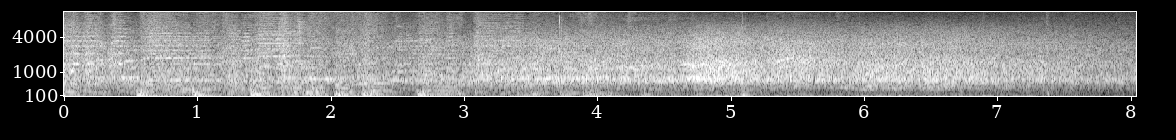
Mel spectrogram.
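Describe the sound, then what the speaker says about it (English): Stadium crowd in the College Football 26 video game roars steadily through the whole stretch, a loud continuous wash of cheering as a kickoff follows the extra point, with some low rhythmic bursts underneath. "this crowd now ready to get behind them"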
